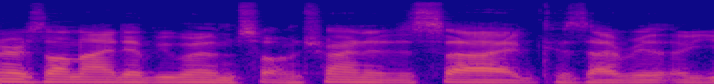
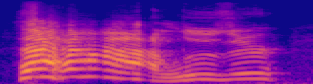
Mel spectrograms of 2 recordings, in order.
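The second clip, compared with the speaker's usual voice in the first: loud high cackle then a taunt; triumphant shrieking laugh; gloating laugh; 19 dB louder than usual. Real, not acted. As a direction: laugh in triumph over the loser. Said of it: "I get a little bit excited sometimes".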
